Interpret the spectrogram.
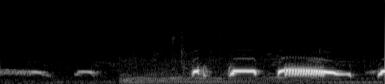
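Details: Spotted dove cooing in the morning, kept in a cage: soft coos, a low rumbling murmur, then loud short coos and a long drawn, falling coo.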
